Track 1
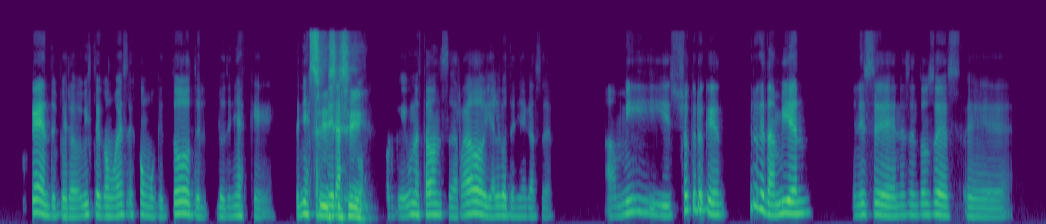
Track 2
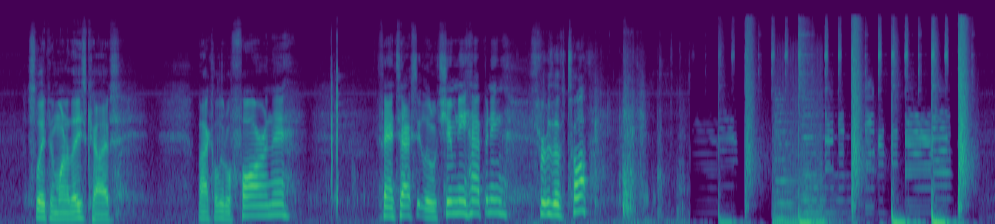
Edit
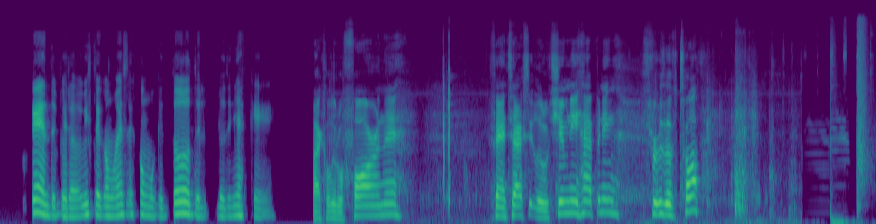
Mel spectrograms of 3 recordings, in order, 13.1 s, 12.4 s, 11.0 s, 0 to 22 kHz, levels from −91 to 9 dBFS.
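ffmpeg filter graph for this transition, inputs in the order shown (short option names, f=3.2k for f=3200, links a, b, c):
-filter_complex "[0:a]apad=whole_dur=10.96,atrim=end=10.96,asplit=7[a][b][c][d][e][f][g];[a]atrim=end=3.572[h];[b]atrim=start=3.508:end=3.572[i];[c]atrim=start=3.508:end=3.572[j];[d]atrim=start=3.508:end=3.572[k];[e]atrim=start=3.508:end=3.572[l];[f]atrim=start=3.508:end=3.572[m];[g]atrim=start=3.508:end=3.572[n];[1:a]atrim=start=2.528:end=9.56[o];[h][i]acrossfade=d=0.004:c1=hsin:c2=hsin[p];[p][j]acrossfade=d=0.004:c1=hsin:c2=hsin[q];[q][k]acrossfade=d=0.004:c1=hsin:c2=hsin[r];[r][l]acrossfade=d=0.004:c1=hsin:c2=hsin[s];[s][m]acrossfade=d=0.004:c1=hsin:c2=hsin[t];[t][n]acrossfade=d=0.004:c1=hsin:c2=hsin[u];[u][o]acrossfade=d=0.004:c1=hsin:c2=hsin"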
